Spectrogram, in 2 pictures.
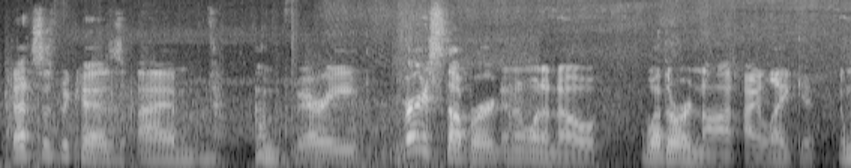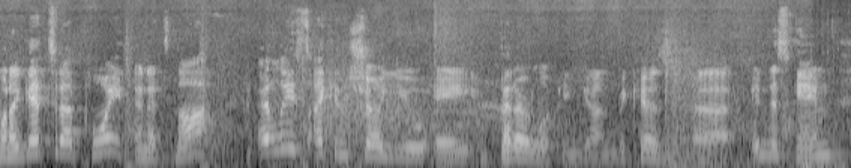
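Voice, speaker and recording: A man's voice: fairly high pitch, very animated, a little fast, few pauses, slight background noise. A man in his twenties from the Netherlands giving casual, rambling commentary while he plays a shooter game, often correcting himself as he concentrates. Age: 20s. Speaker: gameplay video creator. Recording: loud game artillery and gunfire behind voice. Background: artillery fire and gunshots from the game.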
